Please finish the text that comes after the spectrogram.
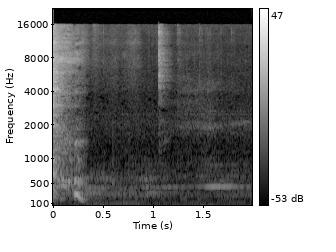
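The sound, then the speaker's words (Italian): A harsh cough from a woman bursts out at the start, followed by a brief, fainter rasp a moment later, then quiet with no talking. “Quando vengono stacchi di tosse mi passa la voglia, mi passa la voglia.”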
